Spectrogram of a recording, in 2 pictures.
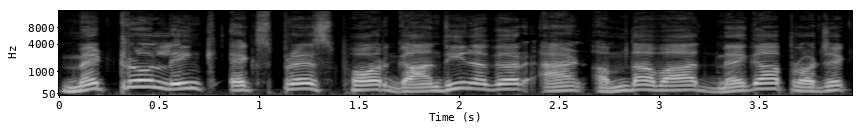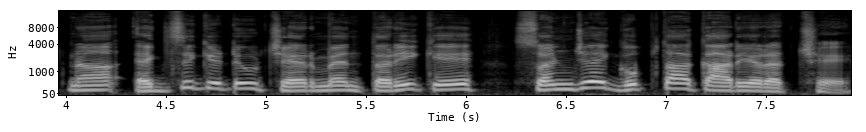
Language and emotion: Gujarati, neutral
